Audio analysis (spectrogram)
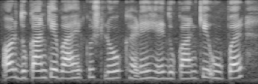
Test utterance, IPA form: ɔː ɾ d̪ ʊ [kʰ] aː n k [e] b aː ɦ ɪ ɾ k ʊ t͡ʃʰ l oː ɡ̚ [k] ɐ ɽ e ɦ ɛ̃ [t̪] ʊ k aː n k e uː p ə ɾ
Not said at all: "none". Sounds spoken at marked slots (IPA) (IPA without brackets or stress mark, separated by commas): k, e, kʰ, d̪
